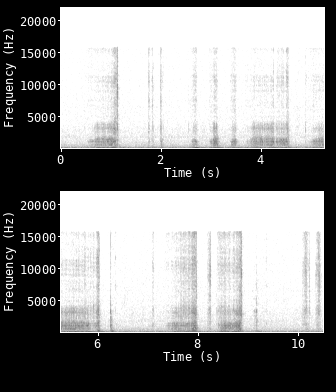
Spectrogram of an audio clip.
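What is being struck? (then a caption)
Pencil on a paper sheet over a flat drawing board. A pencil tip draws light strokes across a large white paper sheet mounted on a flat board on a wooden easel. Soft, dry scratching rasps come in repeated bursts of varying length, with brief sharp ticks between them, over a steady low hum.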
